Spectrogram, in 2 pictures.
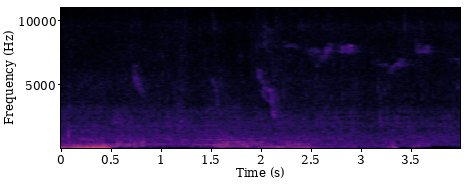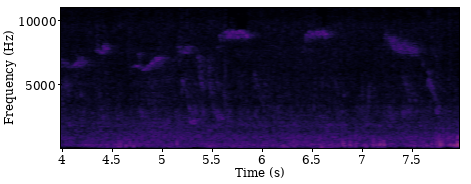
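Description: Small birds chirping faintly in the background, many short high chirps and quick glides, over a steady outdoor hiss. A low rumble fills the first half-second and cuts off suddenly.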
